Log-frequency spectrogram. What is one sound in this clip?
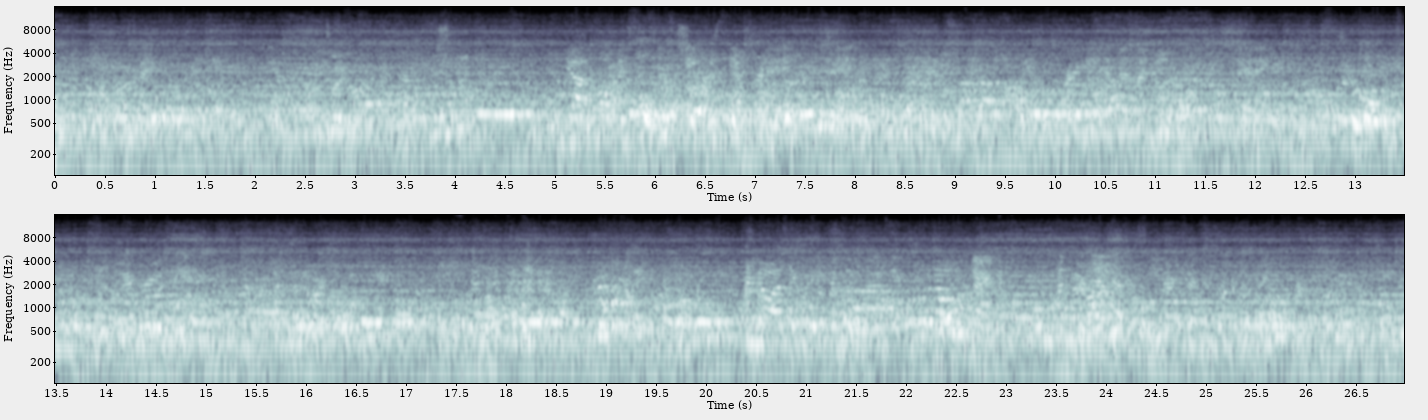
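A crowd of men and women chatter at once in a large echoing hall.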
